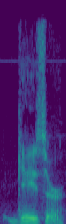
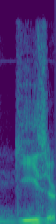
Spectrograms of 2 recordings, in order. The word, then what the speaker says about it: Gezer: Geba as far as Gezer. I want to say geezer because I'm getting to be kind of a geezer, you know, but I think it's Gezer is the way you pronounce that.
